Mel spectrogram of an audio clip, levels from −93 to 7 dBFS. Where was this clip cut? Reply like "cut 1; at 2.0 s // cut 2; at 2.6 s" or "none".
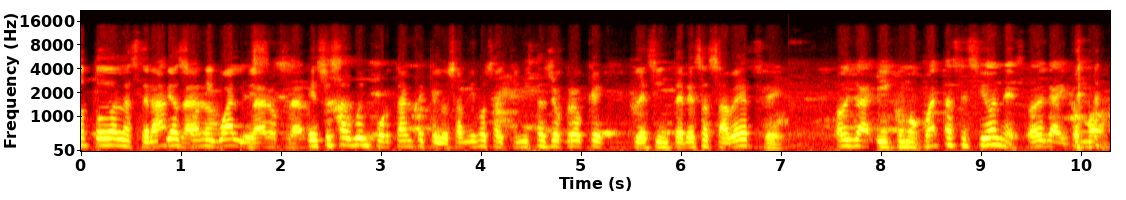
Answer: cut 1; at 7.1 s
